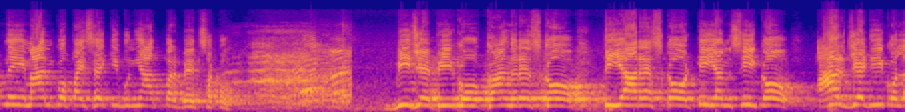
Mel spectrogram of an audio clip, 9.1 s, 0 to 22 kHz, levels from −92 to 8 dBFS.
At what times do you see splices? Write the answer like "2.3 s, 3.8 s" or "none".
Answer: 3.5 s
